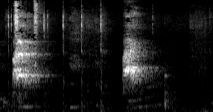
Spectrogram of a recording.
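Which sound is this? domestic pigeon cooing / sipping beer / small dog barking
small dog barking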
